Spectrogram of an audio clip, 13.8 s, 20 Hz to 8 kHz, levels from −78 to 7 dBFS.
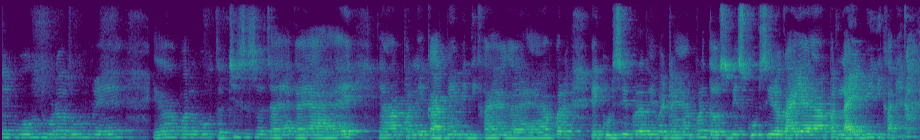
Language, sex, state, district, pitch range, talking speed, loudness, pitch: Hindi, male, Chhattisgarh, Balrampur, 170-190 Hz, 190 wpm, -22 LUFS, 180 Hz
